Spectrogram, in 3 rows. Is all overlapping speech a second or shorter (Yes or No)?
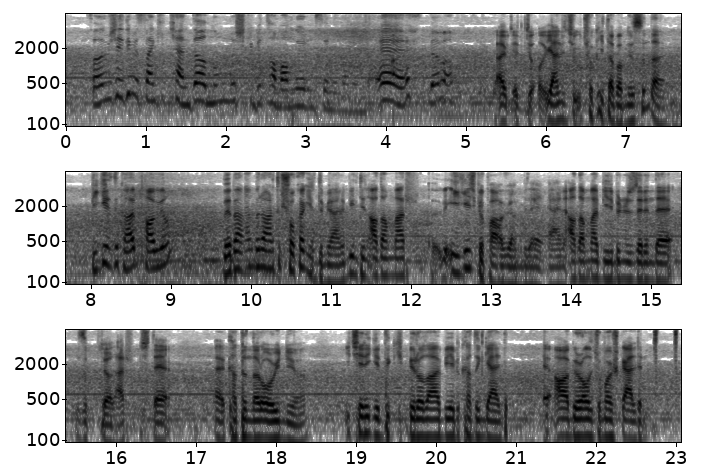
Yes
